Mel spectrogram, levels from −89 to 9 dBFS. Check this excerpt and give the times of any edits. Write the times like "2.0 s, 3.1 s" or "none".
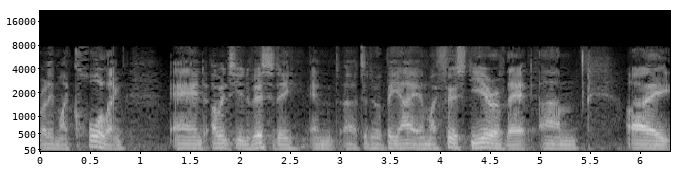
1.7 s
